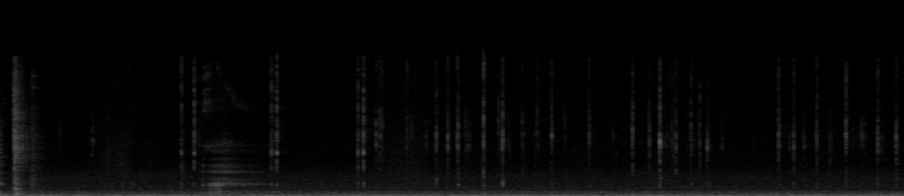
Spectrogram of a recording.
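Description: Typing on a computer keyboard: a run of quick, irregular key clicks starting about three and a half seconds in, over a steady low electrical hum.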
